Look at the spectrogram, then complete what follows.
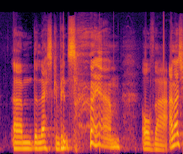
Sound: laughs

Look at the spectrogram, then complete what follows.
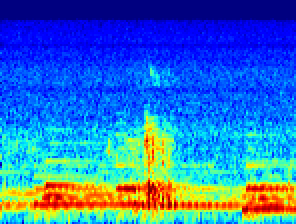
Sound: annoying loud tea slurps

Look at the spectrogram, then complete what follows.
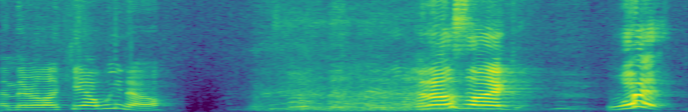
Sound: laughter

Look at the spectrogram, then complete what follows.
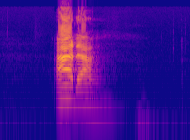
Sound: speaking in Minang

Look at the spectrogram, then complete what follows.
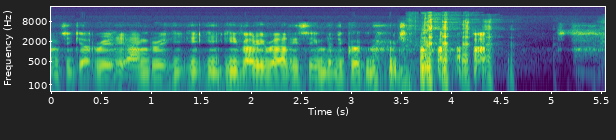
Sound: laughter

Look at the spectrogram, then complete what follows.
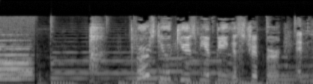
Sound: scoff

